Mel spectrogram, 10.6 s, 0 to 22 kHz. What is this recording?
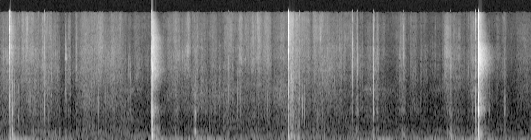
Snap-fasteners16
Here I tried to collect all the snap fasteners that I found at home. Most of them on jackets, one handbag with jangling balls and some snow pants.
botton, click, clothing-and-accessories, snap-fasteners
